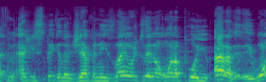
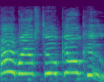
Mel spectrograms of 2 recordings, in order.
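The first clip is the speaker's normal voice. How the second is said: very high-pitched, cartoonish voice. Showing how he still sounds in his teenage years, do a high-pitched Goku voice. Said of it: "never lost his high-pitched voice".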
